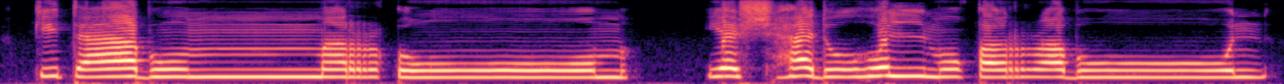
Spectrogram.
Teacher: اگر پچھلے والے آیت کو یہ والی آیت کے ساتھ پڑھے تو جو کہ میم پہ تنوین پیش ہے، پھر یہاں حرف الیا آتا ہے، تو یہاں بھی حکم ہوا ادغام بغنہ. تو ہم یہ تنوین کو یا میں ملا کے غنہ اور تشدید کے ساتھ یہ حکم کو ادا کریں گے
